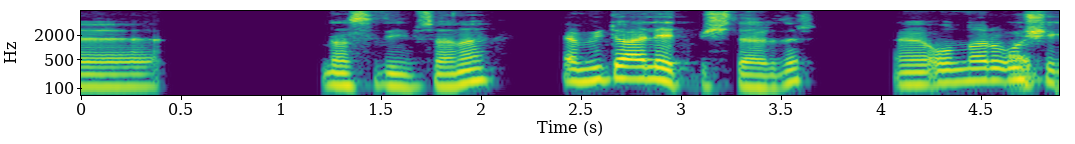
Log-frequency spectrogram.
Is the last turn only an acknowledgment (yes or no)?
yes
